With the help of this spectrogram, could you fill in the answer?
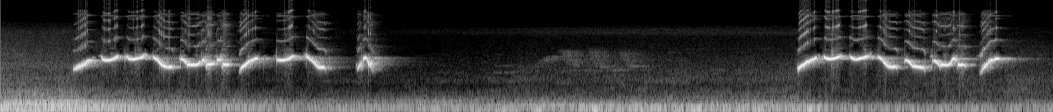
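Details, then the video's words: Orange-headed thrush in active song meant to spur other thrushes into singing. It gives two matching phrases about four seconds apart, each a quick string of warbled, rising-and-falling whistles ending in short notes. "Anis Merah Gacorr Untuk Pancinggan Burung Punglor Jadi NGeplong Bahkan Teler Kalau Jantan"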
